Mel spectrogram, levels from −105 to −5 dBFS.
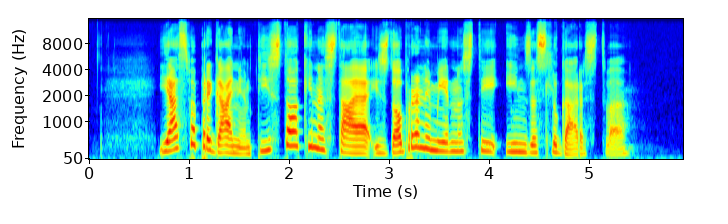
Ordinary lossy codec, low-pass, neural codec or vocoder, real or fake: none; 14.4 kHz; none; real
